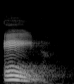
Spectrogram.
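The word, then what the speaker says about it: Ein (ἦν): It's the Greek word ein. Long E, N. Ein.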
